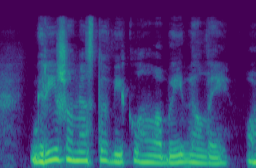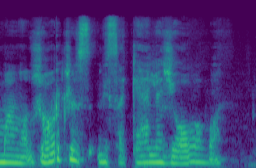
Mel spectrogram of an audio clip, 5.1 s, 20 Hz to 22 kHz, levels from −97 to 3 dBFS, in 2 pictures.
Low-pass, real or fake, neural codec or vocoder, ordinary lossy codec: 14.4 kHz; fake; codec, 44.1 kHz, 7.8 kbps, Pupu-Codec; AAC, 64 kbps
